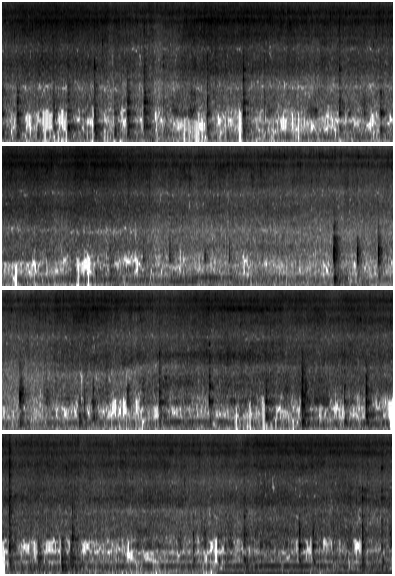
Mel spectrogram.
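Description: Diced onion and tomato sizzling in oil in a non-stick frying pan, the tomatoes cooking down as they are stirred with a wooden spoon. A steady hiss, with the spoon clicking against the pan now and then, most often in the middle stretch.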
